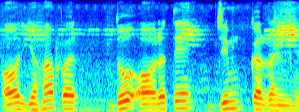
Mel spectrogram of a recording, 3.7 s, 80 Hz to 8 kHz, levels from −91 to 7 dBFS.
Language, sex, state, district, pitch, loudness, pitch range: Hindi, male, Uttar Pradesh, Lucknow, 160 Hz, -15 LUFS, 150-185 Hz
